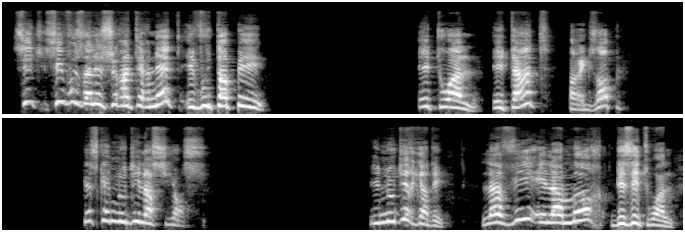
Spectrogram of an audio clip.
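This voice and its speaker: High-sitting and fairly bright, this voice belongs to a religious teacher giving an informal online lesson. Passages are read aloud and then discussed in a repetitive, rambling manner, with the teacher regularly asking if the class follows.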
